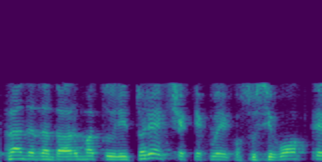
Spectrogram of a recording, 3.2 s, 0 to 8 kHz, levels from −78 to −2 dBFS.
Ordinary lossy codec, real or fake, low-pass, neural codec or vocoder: AAC, 16 kbps; fake; 7.2 kHz; codec, 16 kHz, 1 kbps, X-Codec, HuBERT features, trained on balanced general audio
